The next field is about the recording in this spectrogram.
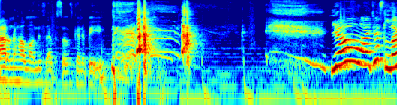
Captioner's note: laughs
